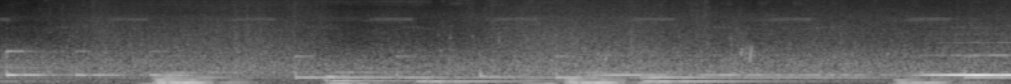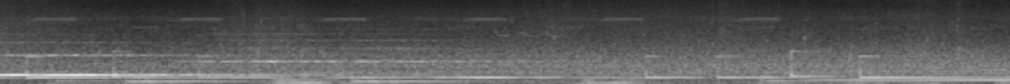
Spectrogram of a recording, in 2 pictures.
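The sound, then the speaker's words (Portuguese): Steady wind ruffles the calm water in the middle of a lake, small waves gently lapping in a soft continuous wash with low droning tones underneath and faint, regularly repeating high chirps. No one speaks. “vento alisa as águas calmas do lago, produzindo pequenas ondas.”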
